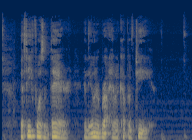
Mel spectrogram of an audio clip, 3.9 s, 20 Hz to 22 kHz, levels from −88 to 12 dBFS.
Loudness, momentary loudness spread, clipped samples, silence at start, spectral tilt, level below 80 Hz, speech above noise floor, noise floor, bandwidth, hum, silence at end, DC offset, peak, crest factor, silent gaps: -22 LUFS; 12 LU; under 0.1%; 0.05 s; -6.5 dB/octave; -50 dBFS; 33 dB; -53 dBFS; 13 kHz; none; 0.15 s; under 0.1%; -6 dBFS; 18 dB; none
